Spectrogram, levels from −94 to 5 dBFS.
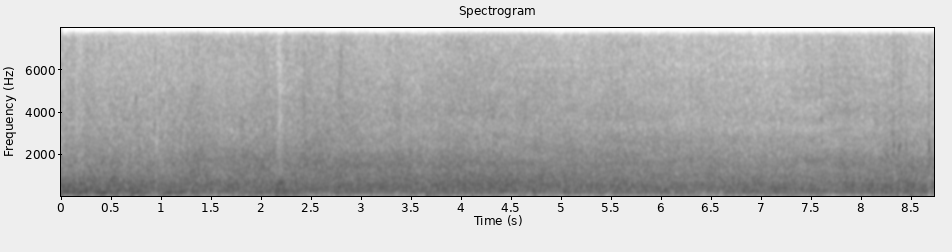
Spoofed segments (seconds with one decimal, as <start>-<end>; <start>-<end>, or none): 4.6-5.2; 5.9-6.5; 7.3-8.0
